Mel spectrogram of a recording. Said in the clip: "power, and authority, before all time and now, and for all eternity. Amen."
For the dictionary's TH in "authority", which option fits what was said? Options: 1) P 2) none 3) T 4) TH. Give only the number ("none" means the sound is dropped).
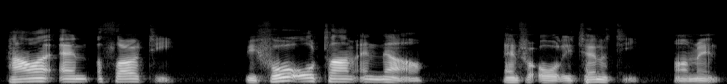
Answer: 4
